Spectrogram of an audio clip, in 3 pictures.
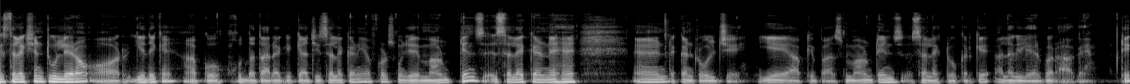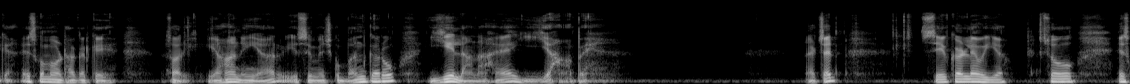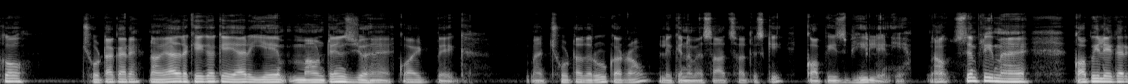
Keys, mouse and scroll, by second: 3.4 click, 6.3 ctrl+j, 8.4-13.2 drag, 13.2 ctrl+z, 14.7-20.0 drag, 20.0 ctrl+s, 22.8 click, 31.7-33.8 drag.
